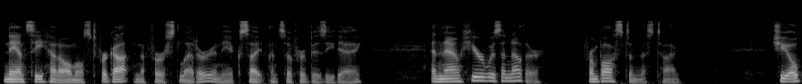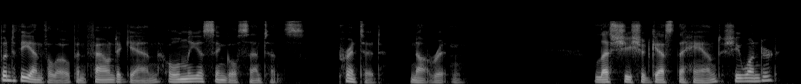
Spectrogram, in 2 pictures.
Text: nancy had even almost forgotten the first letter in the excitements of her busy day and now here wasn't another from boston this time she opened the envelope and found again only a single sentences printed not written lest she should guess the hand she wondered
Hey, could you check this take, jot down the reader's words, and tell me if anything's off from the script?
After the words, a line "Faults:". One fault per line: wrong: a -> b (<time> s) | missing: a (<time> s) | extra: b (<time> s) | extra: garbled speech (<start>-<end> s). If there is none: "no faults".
nancy had almost forgotten the first letter in the excitements of her busy day and now here was another from boston this time she opened the envelope and found again only a single sentence printed not written lest she should guess the hand she wondered
Faults:
missing: even (0.6 s)
wrong: wasn't -> was (4.8 s)
wrong: sentences -> sentence (10.4 s)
